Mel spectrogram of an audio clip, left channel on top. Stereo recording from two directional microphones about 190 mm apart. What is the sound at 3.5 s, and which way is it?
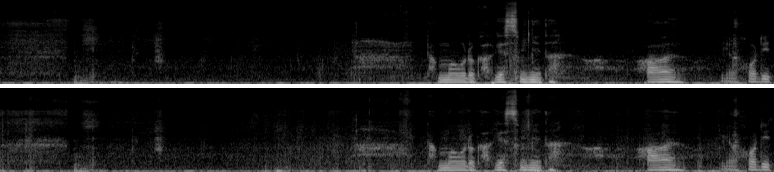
Speech, 45° left (ahead or behind).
